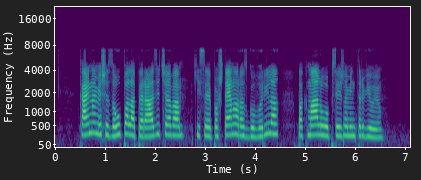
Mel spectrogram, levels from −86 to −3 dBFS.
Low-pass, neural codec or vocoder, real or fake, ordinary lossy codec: 7.2 kHz; none; real; none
